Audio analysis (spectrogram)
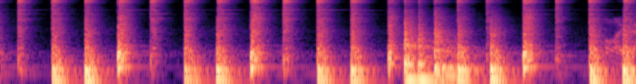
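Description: A fast drum fill of sharp, open-sounding hits rolling across the kit in quick succession, loud and unaccompanied, with a busier cluster near the end.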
